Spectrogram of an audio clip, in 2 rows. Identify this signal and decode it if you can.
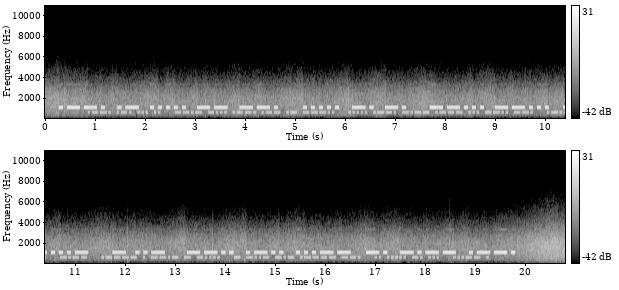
Morse code, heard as two keyed tones. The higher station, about 15 wpm, 1110 Hz: PA5MG 5NN 774 TU ZL3NYP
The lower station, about 29 wpm, 620 Hz: PRSI QBPWA8 5PYJSZG L Y 1EQT6 TXK1G I5NS 3E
